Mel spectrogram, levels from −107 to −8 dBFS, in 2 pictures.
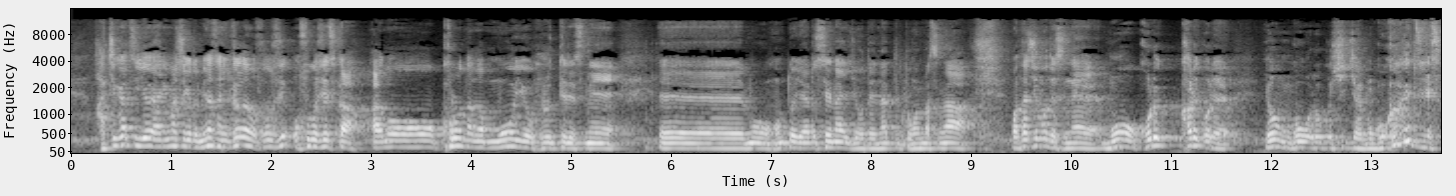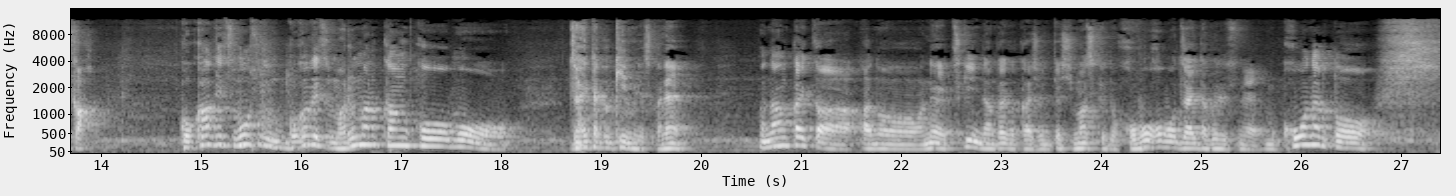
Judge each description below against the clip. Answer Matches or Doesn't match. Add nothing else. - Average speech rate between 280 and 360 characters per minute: Matches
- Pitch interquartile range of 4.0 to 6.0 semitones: Matches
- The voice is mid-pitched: Matches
